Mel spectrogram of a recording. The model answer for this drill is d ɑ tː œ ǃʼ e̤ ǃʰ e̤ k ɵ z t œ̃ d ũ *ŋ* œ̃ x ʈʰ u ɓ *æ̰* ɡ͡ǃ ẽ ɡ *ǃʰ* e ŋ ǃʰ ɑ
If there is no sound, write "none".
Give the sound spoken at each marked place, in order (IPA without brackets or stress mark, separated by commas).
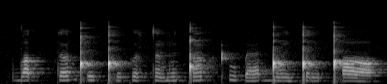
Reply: ǃ, æ̤, ǃ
